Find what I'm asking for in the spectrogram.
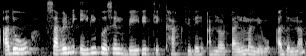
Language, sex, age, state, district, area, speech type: Kannada, female, 18-30, Karnataka, Mysore, urban, spontaneous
